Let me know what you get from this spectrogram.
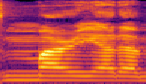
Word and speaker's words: Mariota: Pulling a Roger Goodell on He's angling for NFL Mariotta. – At least I pronounced all the syllables. – Marcus Mariota, man.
